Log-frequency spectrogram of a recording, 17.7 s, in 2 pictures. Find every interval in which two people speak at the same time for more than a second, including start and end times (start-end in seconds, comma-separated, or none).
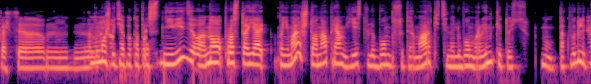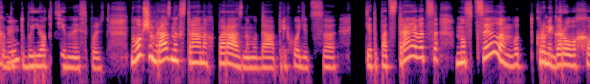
none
